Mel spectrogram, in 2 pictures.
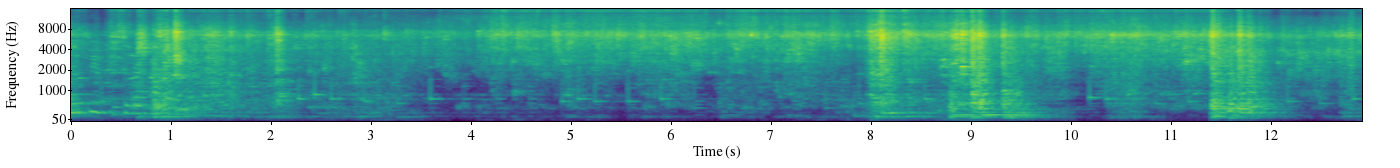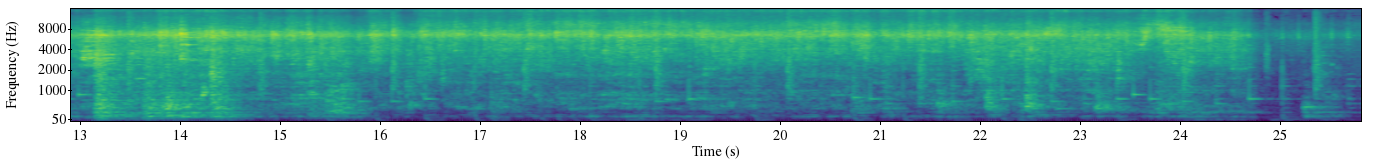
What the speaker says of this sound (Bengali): দেখুন তেলটা গরম হয়ে গিয়েছে, এবার পিঠাগুলো ছেড়ে দিচ্ছি আমি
